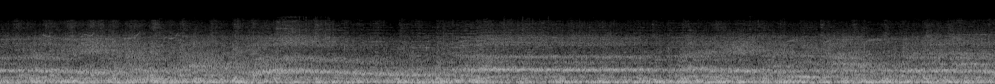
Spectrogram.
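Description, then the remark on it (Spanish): A large stadium crowd roars and jeers steadily after Central player Ibarra is sent off with a red card for a hard foul, a dense, loud wall of voices with some rising chant-like tones, nobody speaking distinctly over it. “Y la gente responde. Escuchemos a la gente.”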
